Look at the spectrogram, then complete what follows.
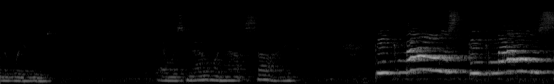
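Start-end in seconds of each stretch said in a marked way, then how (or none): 3.7-4.6 high little mouse voice, calling out loud; a tiny mouse calling for his big brother; high squeaky call, much louder. A narrator's reading. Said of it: "called Little Mouse". 4.7-5.5 high little mouse voice, calling out loud; a tiny mouse calling for his big brother; high squeaky call, much louder. A narrator's reading. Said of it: "called Little Mouse".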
